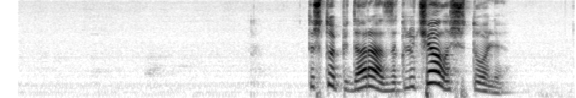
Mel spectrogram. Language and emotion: Russian, angry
